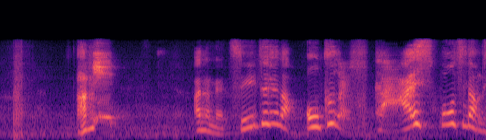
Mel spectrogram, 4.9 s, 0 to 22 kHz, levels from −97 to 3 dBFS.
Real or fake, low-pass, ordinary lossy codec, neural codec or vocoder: fake; none; none; codec, 16 kHz, 0.8 kbps, ZipCodec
